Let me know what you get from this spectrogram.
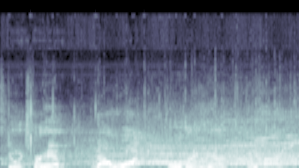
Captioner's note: crowd cheers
